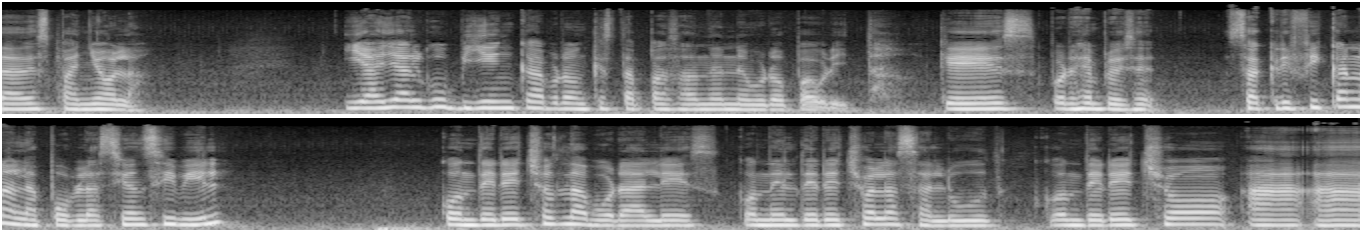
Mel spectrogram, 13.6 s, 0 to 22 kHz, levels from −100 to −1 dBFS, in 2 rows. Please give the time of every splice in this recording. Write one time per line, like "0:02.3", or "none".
none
